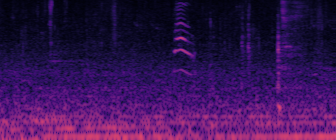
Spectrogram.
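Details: Motherless kittens trying to nurse from their sister; one short, high, arched meow near the middle, with faint clicks and a steady low hum throughout, and Portuguese speech following.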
